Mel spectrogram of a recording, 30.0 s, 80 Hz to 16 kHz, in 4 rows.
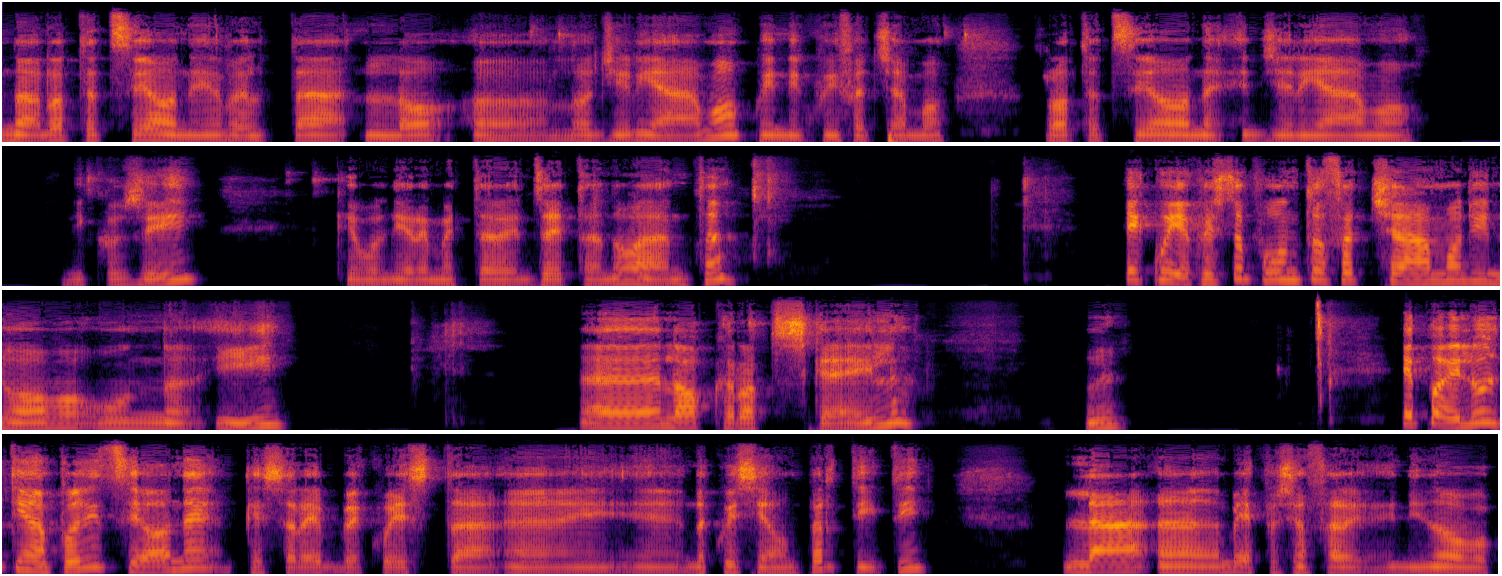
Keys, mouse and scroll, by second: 4.7 click, 6.0 click, 8.9 click, 17.6 i.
